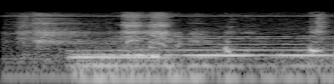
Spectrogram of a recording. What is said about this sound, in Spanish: Madre e hija se abrazan llorando.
